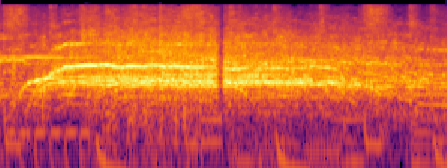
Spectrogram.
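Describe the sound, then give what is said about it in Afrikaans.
A large crowd of primary school children at Laerskool Tygerpoort, east of Pretoria, cheers and shrieks loudly and continuously, high-pitched voices whooping over a dense wash of clapping and noise, with only a momentary dip midway. “Kom ons gee vir julle, uh, julle kan vir julleself nog 'n groot applous gee. Kom ons maak geraas.”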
